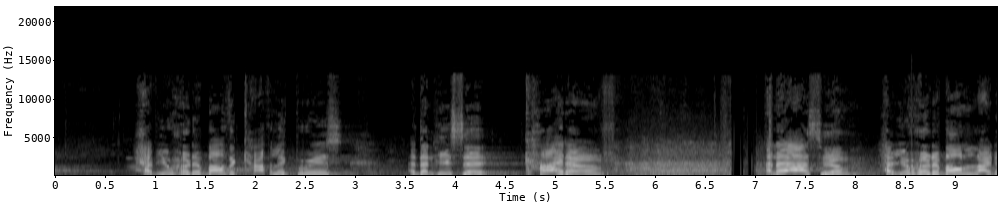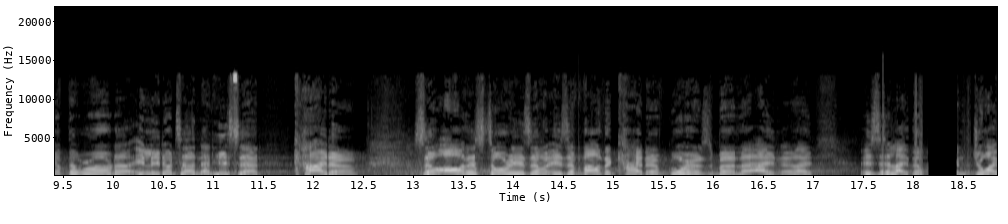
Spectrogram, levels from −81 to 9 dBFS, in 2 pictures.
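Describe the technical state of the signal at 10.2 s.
At 10.2 s the signal is intact, with no dropout, distortion, clipping or other technical fault to be heard.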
